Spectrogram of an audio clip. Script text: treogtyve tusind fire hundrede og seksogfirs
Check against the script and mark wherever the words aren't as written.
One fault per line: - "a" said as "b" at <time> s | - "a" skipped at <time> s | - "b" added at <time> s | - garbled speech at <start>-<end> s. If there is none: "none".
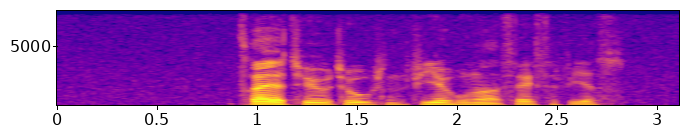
none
